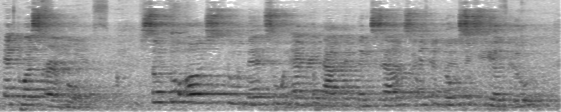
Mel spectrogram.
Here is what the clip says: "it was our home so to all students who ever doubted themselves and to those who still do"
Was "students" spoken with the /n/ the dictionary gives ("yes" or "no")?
yes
